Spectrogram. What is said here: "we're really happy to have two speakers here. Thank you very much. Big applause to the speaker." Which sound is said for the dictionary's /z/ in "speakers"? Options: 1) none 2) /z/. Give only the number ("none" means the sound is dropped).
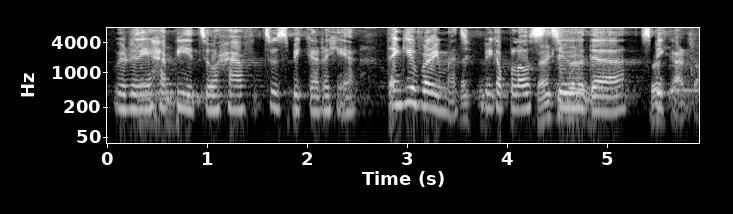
1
